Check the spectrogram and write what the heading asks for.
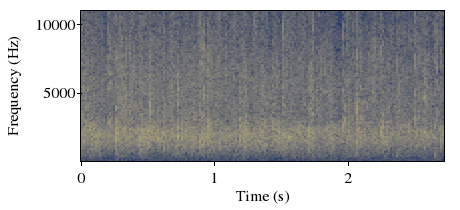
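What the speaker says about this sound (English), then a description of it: "Let's give another round of applause" Congregation applauding at Seattle Unity Church, a steady, dense wash of many hands clapping, sustained and even in loudness throughout.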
